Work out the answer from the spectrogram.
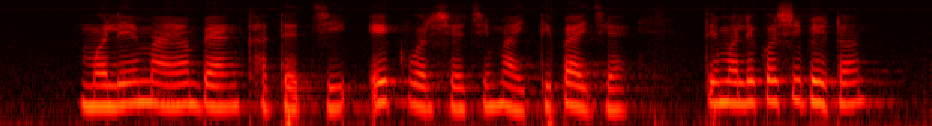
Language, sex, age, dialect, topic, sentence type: Marathi, female, 25-30, Varhadi, banking, question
